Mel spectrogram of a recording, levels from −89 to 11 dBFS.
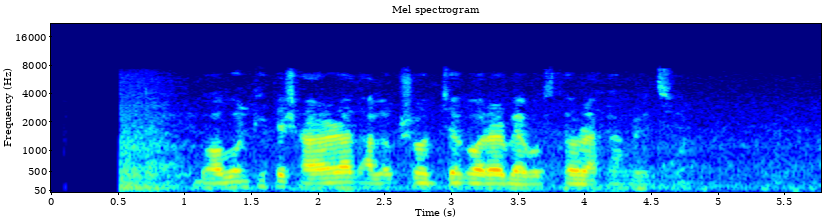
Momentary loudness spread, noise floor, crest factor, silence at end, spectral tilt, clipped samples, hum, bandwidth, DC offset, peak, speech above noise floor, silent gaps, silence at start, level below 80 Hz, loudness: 20 LU; -53 dBFS; 20 dB; 0.4 s; -6.5 dB/octave; under 0.1%; none; 7.6 kHz; under 0.1%; -8 dBFS; 26 dB; none; 0.5 s; -56 dBFS; -26 LUFS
